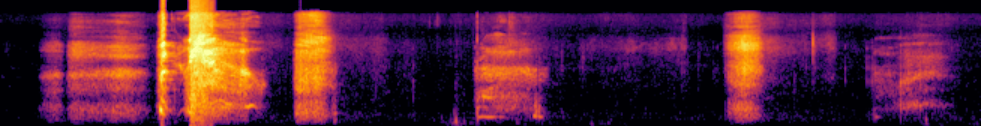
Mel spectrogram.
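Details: Person trying to hold back sneezes, then several forceful, somewhat messy sneezes, some with a held-back catch or gasp before the burst, separated by pauses.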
